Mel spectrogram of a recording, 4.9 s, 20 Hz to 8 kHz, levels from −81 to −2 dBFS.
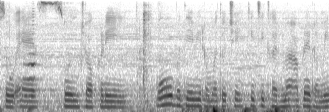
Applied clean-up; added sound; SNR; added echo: none; Bicycle; 0 dB; none.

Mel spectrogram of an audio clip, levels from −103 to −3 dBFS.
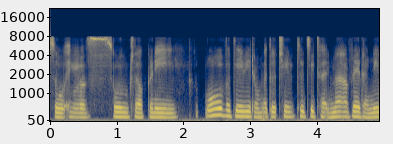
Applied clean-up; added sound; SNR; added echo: neural diffusion model UNIVERSE++.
